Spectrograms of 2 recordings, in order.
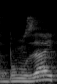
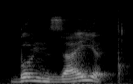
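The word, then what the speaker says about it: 盆栽: pourquoi en france en français on prend ça bonsaï parce que quand on a un ace coincé entre une consonne voyelle on le prononce comme dans comptes sonne d'ailleurs un nom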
